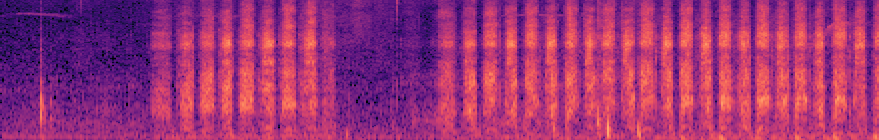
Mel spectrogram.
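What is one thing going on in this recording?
A knife scrapes rapidly across wood, shaving it in quick strokes.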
